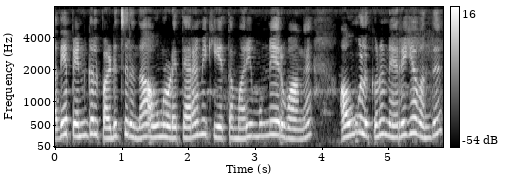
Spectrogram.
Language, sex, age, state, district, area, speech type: Tamil, female, 18-30, Tamil Nadu, Kallakurichi, urban, spontaneous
